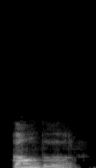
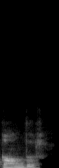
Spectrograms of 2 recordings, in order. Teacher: vurğu birinci hecada olar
